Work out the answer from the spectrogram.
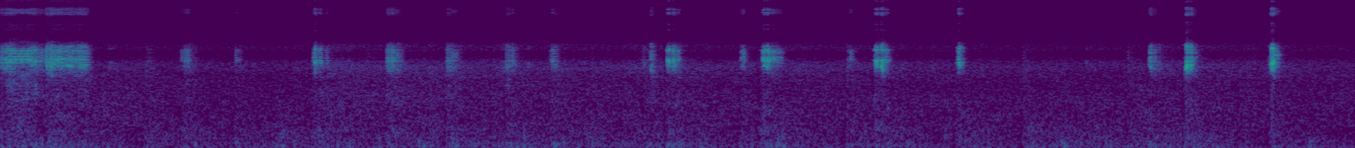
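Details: Black redstart chicks leaving the nest one after another. A short, high, sharp call repeats irregularly, roughly every half second to second, after a louder opening burst, over a faint, steady background hiss.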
